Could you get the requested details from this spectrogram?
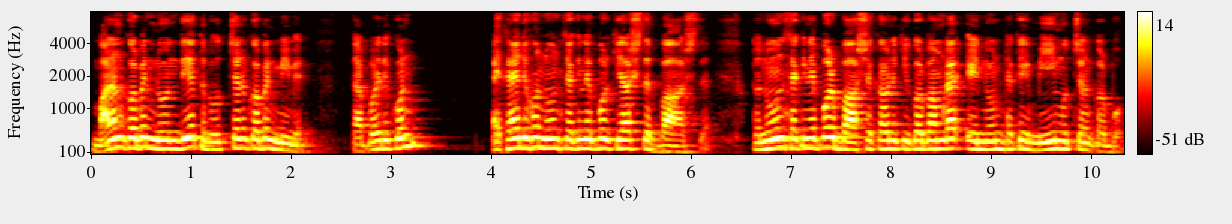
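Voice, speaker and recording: A man with a fairly high voice teaches the rules of Quran recitation, step by step. He asks a question and answers it himself. He drags out each letter sound so that listeners can repeat after him. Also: fast. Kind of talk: tajweed lesson.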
